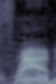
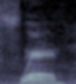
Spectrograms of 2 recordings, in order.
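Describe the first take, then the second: First: The vowel sounds like the 'a' in 'ram'. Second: The vowel sounds like the 'o' in 'from'. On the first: The speaker calls it wrong. "If I pronounced it Fram" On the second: The speaker calls it right. "it's Fromm"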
